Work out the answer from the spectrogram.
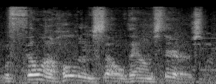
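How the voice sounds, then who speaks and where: A male narrator delivers scripted dramatic narration for an audio drama. His voice sits on the high side for a man, with music clearly playing underneath. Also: animated, normal speed, far from the mic, poor audio. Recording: music bed behind.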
